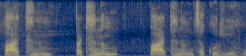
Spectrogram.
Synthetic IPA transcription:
paːɾʈʰɐnɐm | pɐʈʰɐnɐm | paːɾʈʰɐnɐmt͡ʃʰɐkuɾjoɦo

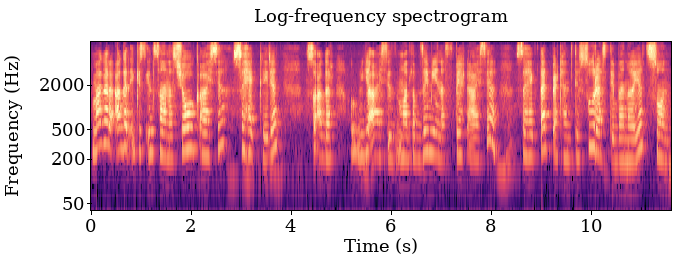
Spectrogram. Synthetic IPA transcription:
mɐɡɐɾɐɡɐɾḛkisinsaːnɐsʃoːkaːsisɐɦekːɐɾʲɐt̪ | soʔɐ̰ɡɐɾjɐaːsimɐt̪lɐbzɐmiːnɐspeʈʰa̰ːjsisɨɦekt̪ɐt̪̚ʲpeʈʰɐnt̪isuːɾɐst̪ibɐnɐːjɐt̪son

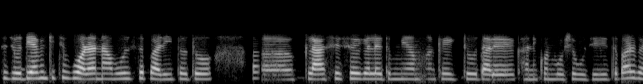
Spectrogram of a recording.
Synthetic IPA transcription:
t̪od͡ʑod̪iamikit͡ɕʰukɔɽanabod͡ʑʱt̪epaɾit̪ot̪o | klaseʃɦoeɡɛlet̪umiamakeek̚ʈut̪alekʰanikʰːonboʃebud͡ʑʱied̪it̪epaɾbe

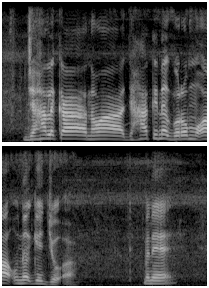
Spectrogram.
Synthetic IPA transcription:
d͡ʒaɦaləkanawad͡ʒaɦat̪inəʔɡɔɾɔmoʔaunəʔɡed͡ʒoʔa̰ | məne

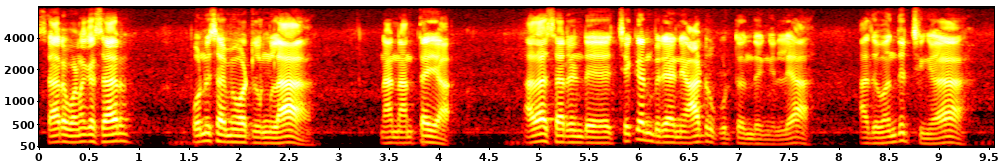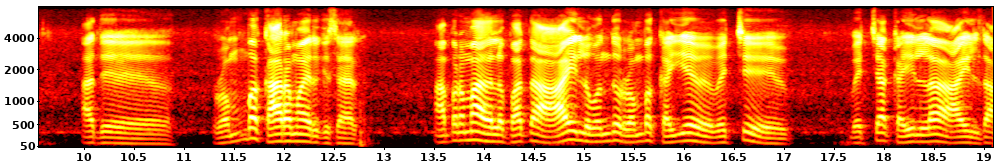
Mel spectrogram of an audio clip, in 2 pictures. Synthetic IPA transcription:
saːɾʋɐnɐkːɐsaːɾ | pɔɳːɯsaːmiʋoːʈːɐlɯŋɡɐɭaː | nãːnɐnt̪ɐja̰ː | ɐðãːsaːɾɛɳɖɯt͡ʃɪkːɐnbɪɾɪjaːniaːʈɾɯkʊɽɯʈ̪ːɯɯnd̪ɯːŋɡɐɪlːɐjaː | ɐðɯʋɐnd̪ɯɯt͡ʃːɯŋɡɐ | ðɯ | ɾɔmbɐkaːɾɐmaːɪɾɯkːɯsaːɾ | ɐpːɯɾɐmaːɐðɐlɐpaːɾt̪aːaːjɪlʋɐnd̪ɯɾɔmbɐkɐjːeʋɛt͡ʃːɯ | ʋɛt͡ʃːaːkɐjːɪllãːaːjɪlt̪ãː

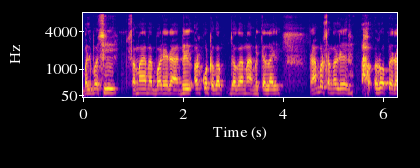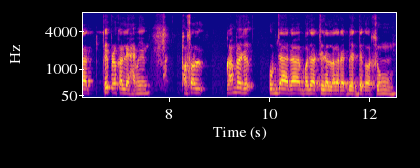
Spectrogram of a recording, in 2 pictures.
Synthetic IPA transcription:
bʱʌlipʌt͡sʰi | sʌmʌjmabʌɽeɾʌɦamiʌrkoʈʰoɡʌd͡zʌɡamaɦamit̪elajramrosʌŋɡʌleropeɾʌt̪ejprʌkarleɦami | pʰʌsʌl | ramrʌɾe | upd͡zaeɾʌbʌd͡zart̪iɾʌlʌɡeɾʌbed̪eɡʌrt͡sʰʌw̃

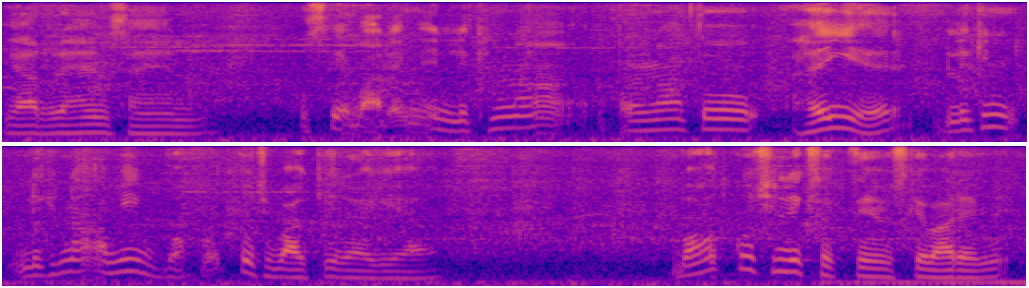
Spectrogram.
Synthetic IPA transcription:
jaɾɛɦɛnsɛɦn | ʊskeba̰ːɾḛmḛ̃lɪkʰnapɐɽnat̪oɦɛiɦɛ | leːkɪnlɪkʰna̰ʔɐ̰bʱibɐɦʊt̪kʊt͡ʃʰbaːkiɾɐɡɐjaɦɛ | bɐɦʊt̪kʊt͡ʃʰlɪkʰsɐk̚t̪eɦɛ̃ʊskebaːɾemḛ̃ː

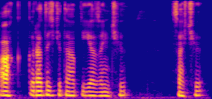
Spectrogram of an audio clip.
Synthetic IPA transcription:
ɐhkɾɐt̪ɐt͡ʃkit̪aːb̚t̪ijazɐnʲt͡ʃʰi | sɐt͡ʃʰi

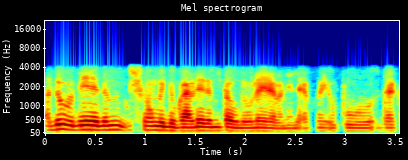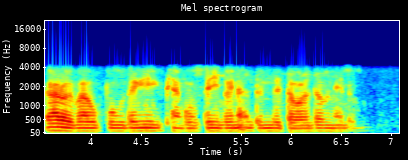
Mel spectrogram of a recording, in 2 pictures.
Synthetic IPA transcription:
ɐdubɐdiɐdumsomɡiduɡaldeɐdumtawdɔklajɾɐbɐnida̰ɐkʰojupudɐkaɾojbɐupudɐɡipʰijaŋkʰɔk̚tɐjidojna̰ːtumdatawɾadabniɐdu

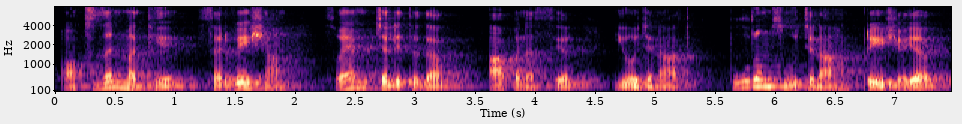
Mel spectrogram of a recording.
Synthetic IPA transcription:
a̰ːksɪd͡ʒənmɐd̪ʱjesɐɾʋeːʃaːmsʋɐjɐmt͡ʃɐlɪt̪d̪aaːpɐnɐsjɐjoːd͡ʒnaːt̪ | puːɾɐmsuːt͡ʃənaːɦpɾeːʃɐjɐ

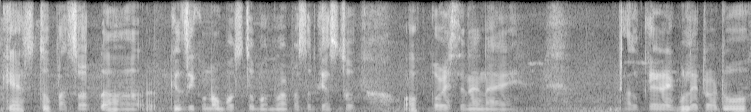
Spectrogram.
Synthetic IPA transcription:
ɡɛstʊpasɔt | zikʊnʊbɔstubɔnʊaɹpasɔt̚ɡɛstʊɔ̰pʰkoɹisɛnɛnaj | bʱalkɔɹɛɡuletɔɹtʊ

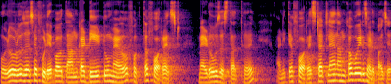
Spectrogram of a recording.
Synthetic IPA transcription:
ɦoɭoɭud͡zəsefuɽepaʋt̪aamkaɖeʈumɛɭɔfəkt̪əfɔɾesʈ | mɛɽod͡zəst̪at̪ːəj | a̰ɽ̃it̪jafɔɾesʈat̪ljãnamkaʋəjɾt͡səɽpat͡ɕe

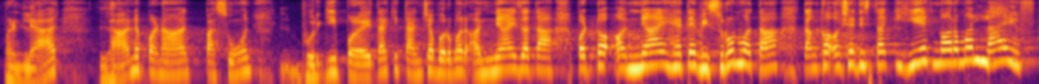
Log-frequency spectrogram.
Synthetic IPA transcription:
m̤əɳlja̰ɾ | l̤a̰npəɳ̃ãt̪̚pasuːnbʱuɾɡĩpəɭəjt̪akiːt̪ãɲt͡ɕjabəɾobəɾə̰njajd͡zat̪apəɳt̪ɔʔənjajɦɛ̃t̪ɛ̃ʋisɾuːnʋət̪at̪ãŋkaʔəɕẽd̪ist̪akiɦieknɔɾməlːajf

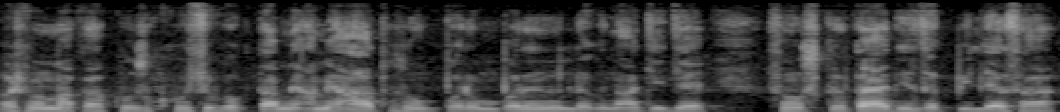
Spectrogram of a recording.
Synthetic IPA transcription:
əɕməɳm̤akakʰuːbkʰoɕubʱəɡ̚t̪amiam̤iat̪pʰəsuːnpəɾəmpəɾeniləɡnãt͡ɕid͡ʑe | sə̃w̃skɾɨt̪aɦet̪̬id͡zəpiljasa

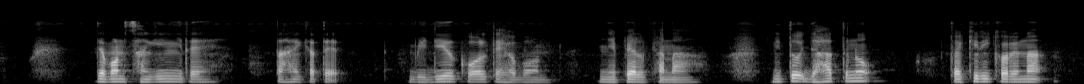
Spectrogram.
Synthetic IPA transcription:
d͡ʒamɔnsaɡiɲɾɛ | t̪aɦãkat̪ɛ̰t̪̚ | bʱidiokʰɔlt̪ɛɦɔbɔn | ɲɛpɛlkʰana | nit̪uʔd͡ʒaɦat̪ːunuʔ | t͡ʃakiɾikɔɾɛnaʔ

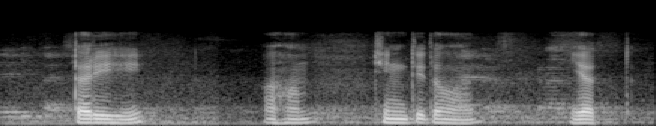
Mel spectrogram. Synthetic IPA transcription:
t̪ɐɾiɦi | ɐɦɐmt͡ɕint̪it̪ɐʋanjɐt̪

